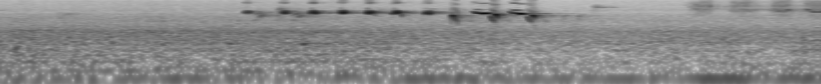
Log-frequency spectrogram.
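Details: Nightingale song: a run of about ten clear, high whistled notes repeated evenly, shifting to a slightly lower series partway through, over a steady low background hum.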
